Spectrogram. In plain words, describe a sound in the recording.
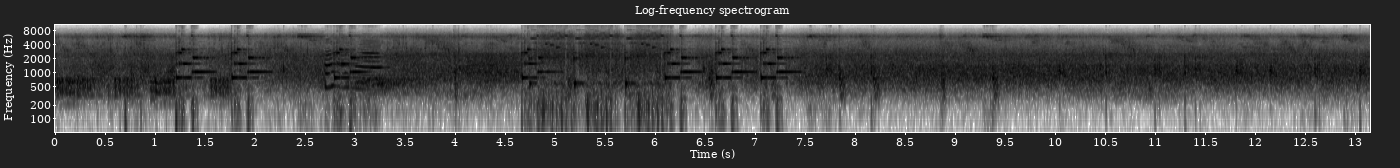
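A cartoon police van drives along with a hum.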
